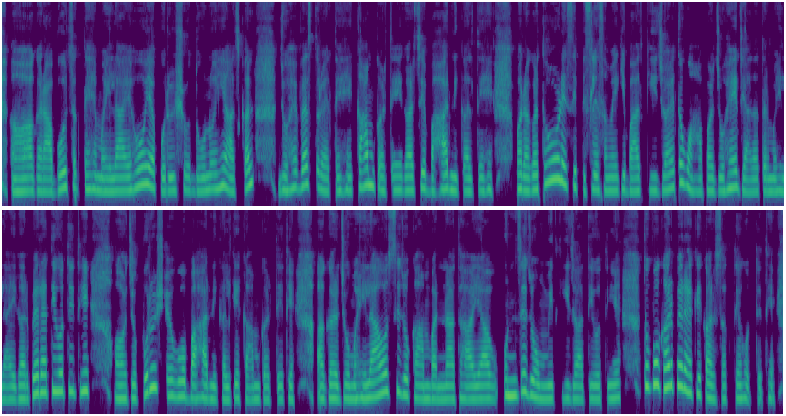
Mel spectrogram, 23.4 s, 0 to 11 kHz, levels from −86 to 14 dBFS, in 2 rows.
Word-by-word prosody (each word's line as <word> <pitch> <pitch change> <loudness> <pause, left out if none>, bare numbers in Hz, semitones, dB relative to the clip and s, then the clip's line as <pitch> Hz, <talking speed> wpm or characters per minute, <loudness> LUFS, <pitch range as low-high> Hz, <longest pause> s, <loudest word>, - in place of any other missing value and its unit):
अ, - - 0 0.2
अगर 170 -1 -2
आप 165 -1 0
बोल 210 +4 +3
सकते 195 -1 -5
हैं 195 -1 -1
महिलाएँ 175 +1 0
हो 235 +6 +2
या 240 -4 +5
पुरुष 175 +2 -2
हो 180 - -3
दोनों 180 +3 -1
ही 225 +4 +2
आजकल 220 - +1 0.4
जो 185 -1 -1
है 210 +4 -1
व्यस्त 235 +2 0
रहते 175 -3 -3
हैं, 175 +1 -4
काम 240 +2 +3
करते 180 0 -4
हैं। 185 0 -2
घर 180 0 +1
से 210 -1 +2
बाहर 190 +2 0
निकलते 175 -1 -3
हैं 190 +2 -5 0.4
और 200 - +3
अगर 190 +2 +2
थोड़े 310 0 +5
से 225 - -2
पिछले 185 +2 -2
समय 175 0 -3
की 190 - -4
बात 170 0 -1
की 180 -1 -5
जाए 190 +3 -1
तो 285 - +3
वहाँ 170 -8 -3
पर 175 -1 0
जो 175 +1 -3
है 210 +4 +2
ज़्यादातर 165 -1 -4
महिलाएँ 170 0 -2
घर 175 0 +1
पे 235 - +6
रहती 255 +1 +3
होती 275 0 +3
थी 280 +1 +5 0.4
और 180 0 +2
जो 180 - 0
पुरुष 315 +7 +4
है 215 - +1
वो 205 0 +4
बाहर 180 0 +2
निकल 165 -1 -2
के 185 - -1
काम 170 +1 -3
करते 165 +1 -4
थे। 170 - -1 0.4
अगर 175 +1 +2
जो 175 - +1
महिलाओं 190 +8 +3
से 270 +1 -4
जो 225 -2 +2
काम 175 -1 -1
बनना 170 +1 +1
था 170 -1 0
या 175 +1 +2 0.2
उनसे 220 +5 +4
जो 215 -3 +2
उम्मीद 175 0 0
की 180 0 -8
जाती 175 0 -3
होती 175 +1 -2
है, 190 - -1 0.4
तो 340 - +5
वो 370 - +9
घर 335 +2 +8
पे 345 -1 +7
रह 270 -5 +5
के 235 - +2
कर 185 -3 +2
सकते 175 +2 -6
होते 180 -3 -4
थे 180 - -5
180 Hz, 220 wpm, -24 LUFS, 175-215 Hz, 0.4 s, वो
